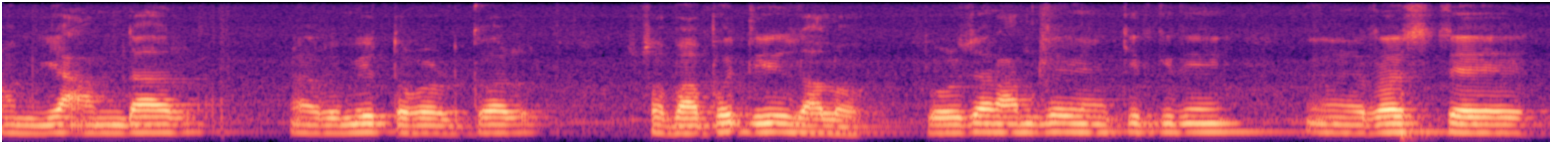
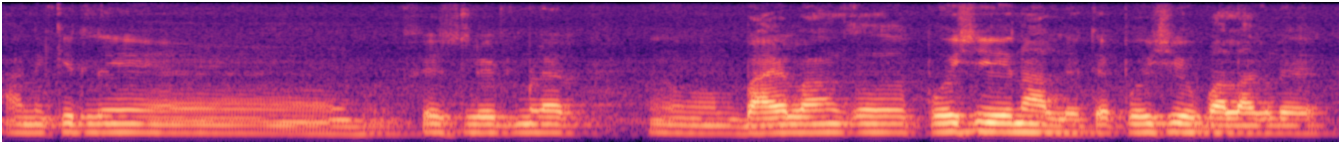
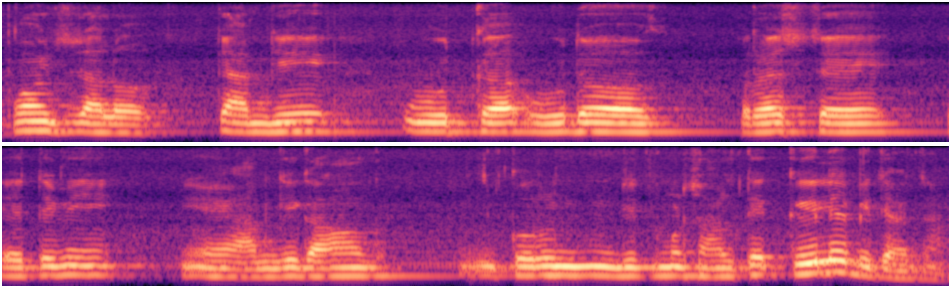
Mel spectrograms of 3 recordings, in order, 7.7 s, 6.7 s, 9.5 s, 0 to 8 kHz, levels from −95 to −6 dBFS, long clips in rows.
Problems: background conversations at intervals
